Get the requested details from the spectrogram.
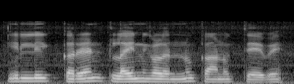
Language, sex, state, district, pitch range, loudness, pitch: Kannada, male, Karnataka, Koppal, 120-145 Hz, -17 LUFS, 130 Hz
